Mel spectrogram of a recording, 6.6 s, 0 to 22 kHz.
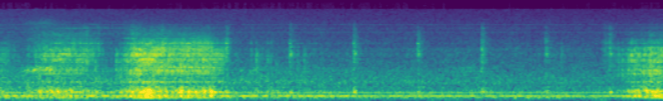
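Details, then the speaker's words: Dansette RG31 radiogram on AM: steady hiss with scattered sharp crackles every second or so at the end of the tuner's range; owner doubts a bent plate. "There is a bit of a crackle on the tuner at the end, because I think it's either, I don't think it's a bent plate, I think it's crap."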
